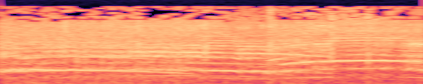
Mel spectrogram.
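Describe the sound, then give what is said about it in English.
A studio crowd cheers to welcome a guest onto a show, a loud, continuous roar of many voices with whoops and shouted calls riding on top. “Put your hands together. Ross Tucker, welcome to the show.”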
